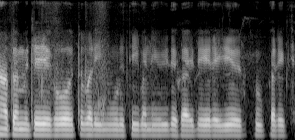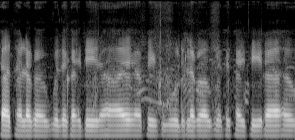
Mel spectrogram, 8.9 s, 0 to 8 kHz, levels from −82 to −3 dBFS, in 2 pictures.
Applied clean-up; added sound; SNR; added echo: none; none; none; none.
